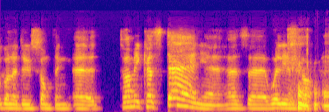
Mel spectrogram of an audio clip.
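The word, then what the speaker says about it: Castagne: Tommy Castagna, as William taught me how to pronounce, and Justin will do something.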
